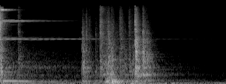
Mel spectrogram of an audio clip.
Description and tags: opening microwave
Microwave opening with one "cink" on the beginning.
